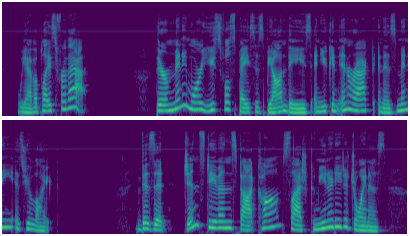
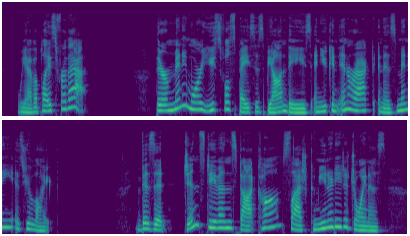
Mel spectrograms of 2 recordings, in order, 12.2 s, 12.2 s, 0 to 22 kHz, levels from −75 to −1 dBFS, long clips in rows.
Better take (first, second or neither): second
